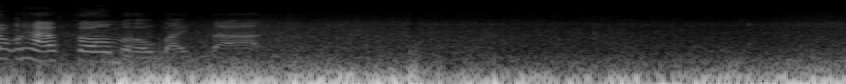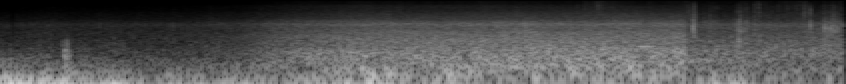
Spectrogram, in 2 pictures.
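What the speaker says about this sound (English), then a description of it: "it's a little windy, so I'm not really sure how much you're going to be able to hear" Strong wind buffets the microphone on the Sri Lankan coast at Mirissa, a loud continuous roar with surf washing in underneath, growing brighter and hissier toward the end.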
